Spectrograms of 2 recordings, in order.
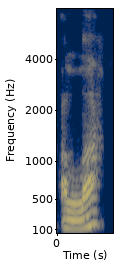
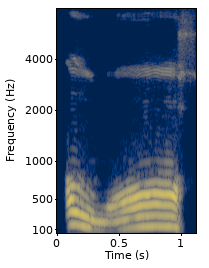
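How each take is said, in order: First: The L is light and thin. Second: The L is heavy, with a full mouth. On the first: The speaker calls it wrong. "not Allah" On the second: The speaker calls it right. "It has to be with a full mouth"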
